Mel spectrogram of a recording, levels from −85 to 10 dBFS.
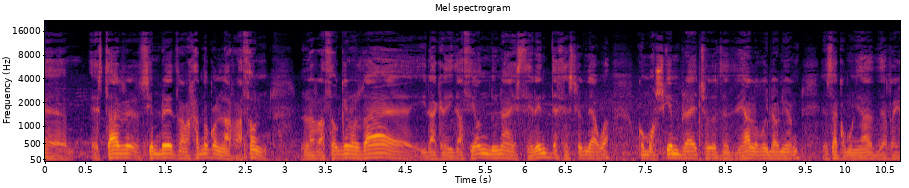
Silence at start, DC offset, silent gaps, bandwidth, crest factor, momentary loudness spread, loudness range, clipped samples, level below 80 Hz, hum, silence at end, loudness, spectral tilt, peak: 0 s; under 0.1%; none; 16.5 kHz; 18 dB; 10 LU; 2 LU; under 0.1%; -40 dBFS; none; 0 s; -19 LUFS; -5 dB/octave; 0 dBFS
